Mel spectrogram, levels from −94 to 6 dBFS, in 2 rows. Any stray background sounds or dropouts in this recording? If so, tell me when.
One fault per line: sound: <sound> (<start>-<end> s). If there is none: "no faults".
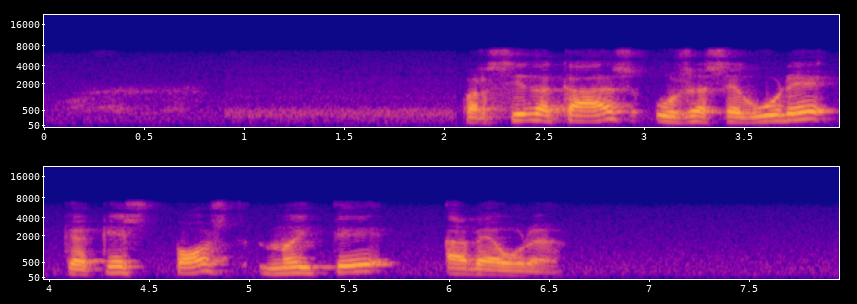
no faults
